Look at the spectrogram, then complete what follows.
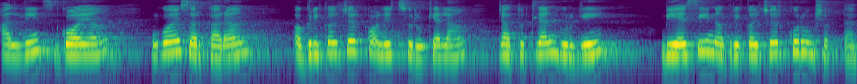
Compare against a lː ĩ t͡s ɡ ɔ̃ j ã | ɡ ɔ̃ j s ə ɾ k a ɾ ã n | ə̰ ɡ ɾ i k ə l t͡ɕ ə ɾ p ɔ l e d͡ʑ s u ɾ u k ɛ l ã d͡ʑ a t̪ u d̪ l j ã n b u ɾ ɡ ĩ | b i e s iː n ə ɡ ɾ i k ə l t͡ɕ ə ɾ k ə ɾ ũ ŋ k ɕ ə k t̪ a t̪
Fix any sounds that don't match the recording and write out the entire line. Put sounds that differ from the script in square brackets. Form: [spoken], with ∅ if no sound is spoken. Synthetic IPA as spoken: a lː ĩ t͡s ɡ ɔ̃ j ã | ɡ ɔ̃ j s ə ɾ k a ɾ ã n | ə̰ ɡ ɾ i k ə l t͡ɕ ə ɾ [k] ɔ l e d͡ʑ s u ɾ u k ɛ l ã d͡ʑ a t̪ u [t̪] l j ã n b u ɾ ɡ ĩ | b i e s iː n ə ɡ ɾ i k ə l t͡ɕ ə ɾ k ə ɾ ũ ŋ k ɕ ə k t̪ a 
